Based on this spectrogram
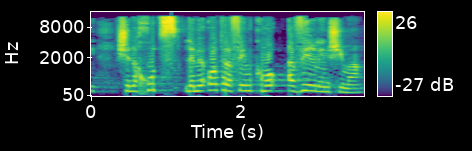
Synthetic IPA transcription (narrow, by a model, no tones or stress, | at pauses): ʃe̞naχut͡sleme̞ʔo̞talafimkmo̞aviʁlinʃima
